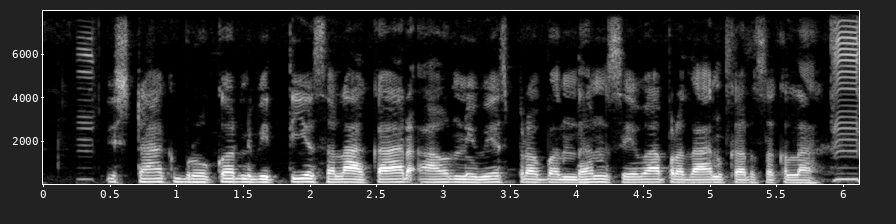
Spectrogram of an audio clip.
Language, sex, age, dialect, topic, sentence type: Bhojpuri, male, <18, Western, banking, statement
